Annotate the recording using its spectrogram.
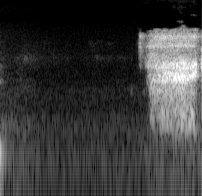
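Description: Dead silence on the call line for about a second and a half, then a short breathy hiss just before the reply begins.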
